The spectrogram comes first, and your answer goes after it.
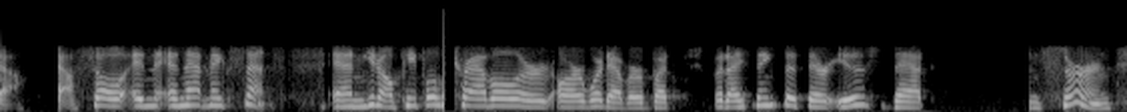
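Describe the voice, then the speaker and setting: With an American accent, a woman speaks at a high pitch and moderate pace, her intonation lively and her loudness very even. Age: 70s. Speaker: caller. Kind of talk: casual chat. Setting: phone call.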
